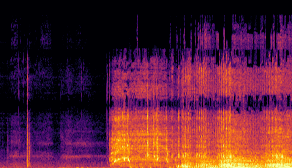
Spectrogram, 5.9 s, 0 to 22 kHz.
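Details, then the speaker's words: Restored Honda CT70 four-speed with 110cc engine and electric start (other has 70cc engine), starting: little four-stroke catches after about two seconds, blips up cleanly and settles into an even, steady run; healthy. "i restored a couple ct 70s this one's got the 110 leaf on engine electric start the blue one's got the 70 cc engine in it both four speeds get started so you can hear how it sounds"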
